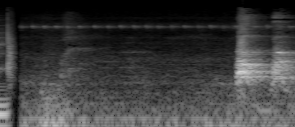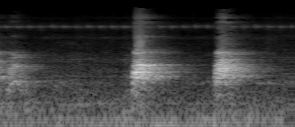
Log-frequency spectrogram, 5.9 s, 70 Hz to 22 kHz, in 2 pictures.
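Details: Japanese Spitz in Sri Lanka, filmed on a Nikon COOLPIX P1000, giving sharp, high barks: four barks in quick pairs, separated by about two seconds, over a steady high electronic whine.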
